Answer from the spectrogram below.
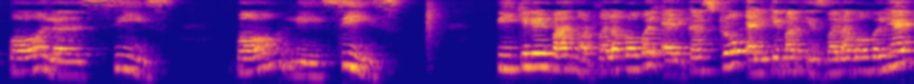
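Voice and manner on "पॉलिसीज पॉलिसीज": Policies stretched very slowly with a long final सीज; slow dictation. Shown as a demonstration. Teacher dictating policies very slowly to the class. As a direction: dictate policies slowly so each sound is heard. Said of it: "उसके लिए हम small circle बनाएंगे".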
